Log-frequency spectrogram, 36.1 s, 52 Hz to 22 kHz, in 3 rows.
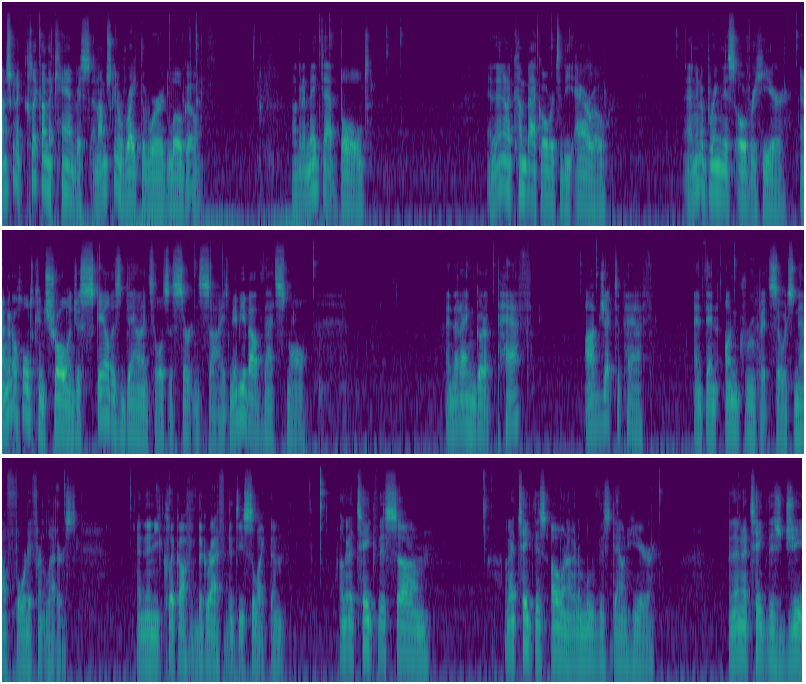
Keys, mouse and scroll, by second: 0.6 click, 2.4-3.3 typing, 4.9 click, 5.9 click, 8.2 click, 10.2-12.2 drag, 13.6-15.2 ctrl+drag, 15.4-17.0 ctrl+drag, 19.5 click, 20.8 click, 22.9 click, 25.0 click, 26.5 click, 28.8-34.3 ctrl+drag.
